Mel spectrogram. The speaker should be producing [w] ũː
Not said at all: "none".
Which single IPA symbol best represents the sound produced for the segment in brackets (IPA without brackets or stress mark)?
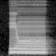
j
